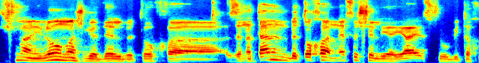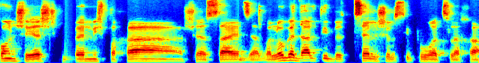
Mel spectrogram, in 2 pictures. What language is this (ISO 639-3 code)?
heb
